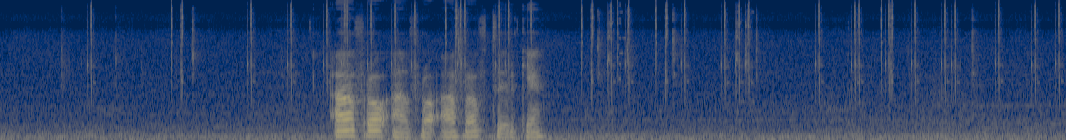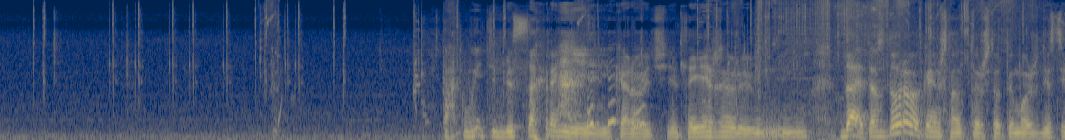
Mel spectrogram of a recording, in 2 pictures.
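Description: Soft menu clicks tick quickly and repeatedly.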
